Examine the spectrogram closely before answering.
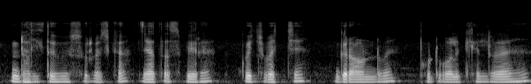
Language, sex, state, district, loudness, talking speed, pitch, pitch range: Hindi, male, Bihar, East Champaran, -21 LUFS, 170 wpm, 125 Hz, 120-140 Hz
